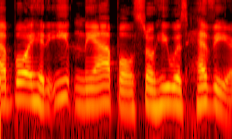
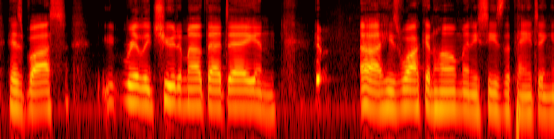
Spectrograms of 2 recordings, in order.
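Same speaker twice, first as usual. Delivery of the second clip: ordinary talk, nothing marked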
